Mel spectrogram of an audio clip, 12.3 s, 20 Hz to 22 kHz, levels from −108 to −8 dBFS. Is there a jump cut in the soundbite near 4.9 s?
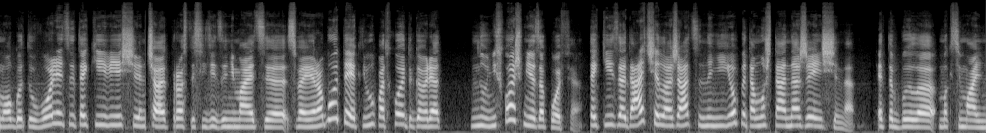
no; 3 cuts; at 1.8 s, 7.3 s, 10.9 s

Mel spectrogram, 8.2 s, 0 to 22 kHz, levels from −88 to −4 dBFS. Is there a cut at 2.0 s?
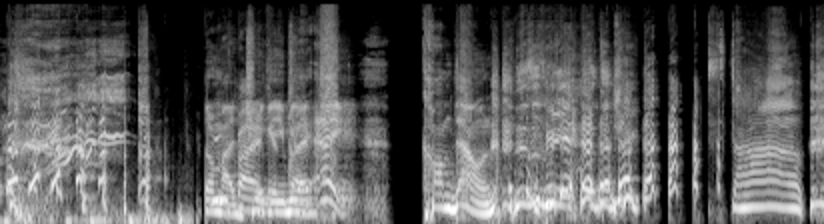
yes; 1 cut; at 2.0 s

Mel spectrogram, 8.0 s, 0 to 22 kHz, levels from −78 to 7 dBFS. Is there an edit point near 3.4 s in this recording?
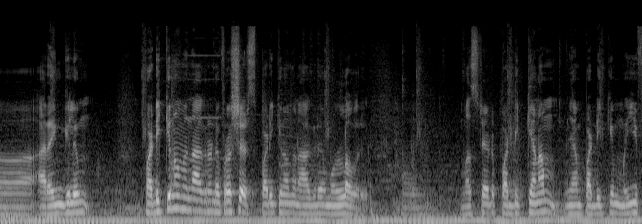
no; 0 cuts

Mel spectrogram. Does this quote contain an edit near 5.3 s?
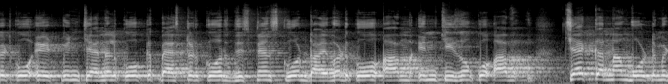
no; 0 cuts

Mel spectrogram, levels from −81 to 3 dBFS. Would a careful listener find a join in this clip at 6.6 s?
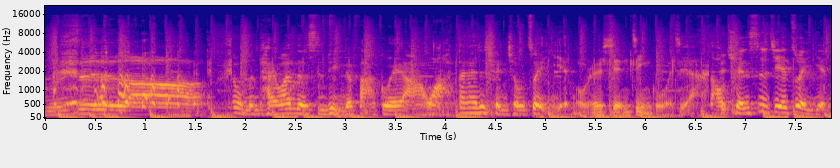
yes; 2 cuts; at 1.9 s, 6.6 s

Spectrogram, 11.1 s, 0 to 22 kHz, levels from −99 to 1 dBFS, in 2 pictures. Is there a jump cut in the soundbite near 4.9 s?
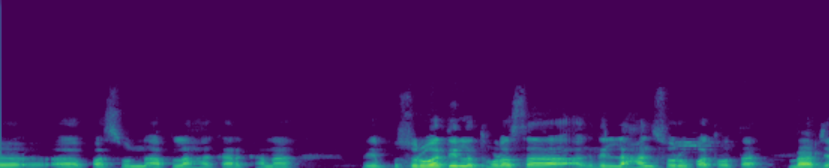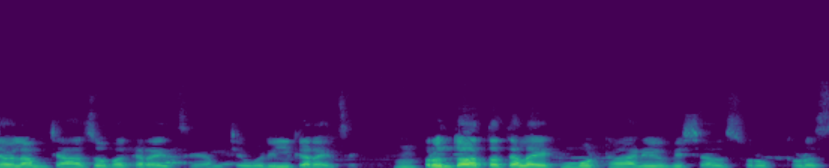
no; 0 cuts

